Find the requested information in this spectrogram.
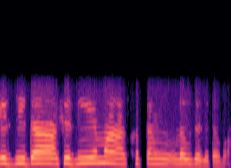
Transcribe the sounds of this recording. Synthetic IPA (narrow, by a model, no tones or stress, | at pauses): kezidakeziamakʰataŋlawzaɡetaba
